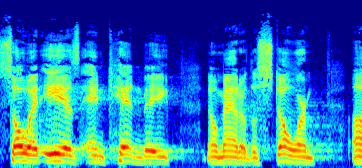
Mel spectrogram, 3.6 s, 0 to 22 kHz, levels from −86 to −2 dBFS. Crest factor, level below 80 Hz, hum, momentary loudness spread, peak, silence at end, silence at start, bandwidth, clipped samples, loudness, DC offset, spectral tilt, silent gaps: 18 dB; -62 dBFS; none; 12 LU; -2 dBFS; 0 s; 0 s; 12 kHz; under 0.1%; -19 LUFS; under 0.1%; -4.5 dB/octave; none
